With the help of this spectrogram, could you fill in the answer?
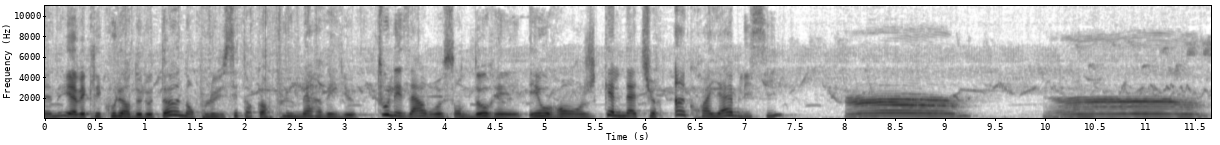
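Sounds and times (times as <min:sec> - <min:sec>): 
speech: 0:00.0 - 0:09.3, 0:10.0 - 0:11.6
distressed moaning calls from an animal: 0:08.0 - 0:09.4, 0:10.0 - 0:11.6.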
